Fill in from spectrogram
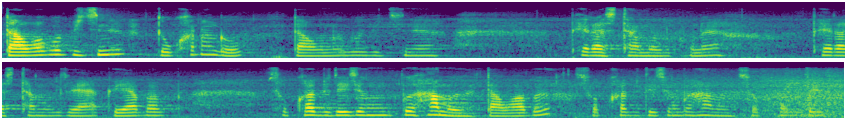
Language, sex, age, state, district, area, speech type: Bodo, female, 45-60, Assam, Chirang, urban, spontaneous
